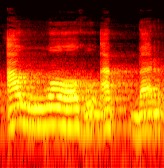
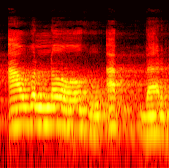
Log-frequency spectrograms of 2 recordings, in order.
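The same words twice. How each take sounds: No difference in how they are said.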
